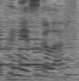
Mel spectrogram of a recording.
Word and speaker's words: Peñíscola: Here we are in sunny Peñíscola. Oh, is that how you say it? Yeah, the accents are pretty important in this word.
